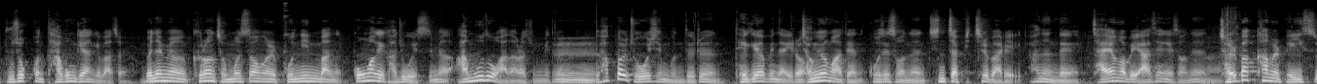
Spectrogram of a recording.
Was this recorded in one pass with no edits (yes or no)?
no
